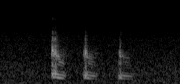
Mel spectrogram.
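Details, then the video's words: Frog in a swamp at night uttering three quick, harmonic croaks, each shorter and softer than the last, spaced roughly a third of a second apart over a soft background hiss. "Natural Ambient Sounds Of Frogs At Night"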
